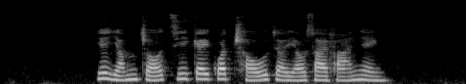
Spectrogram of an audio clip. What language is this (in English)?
Cantonese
